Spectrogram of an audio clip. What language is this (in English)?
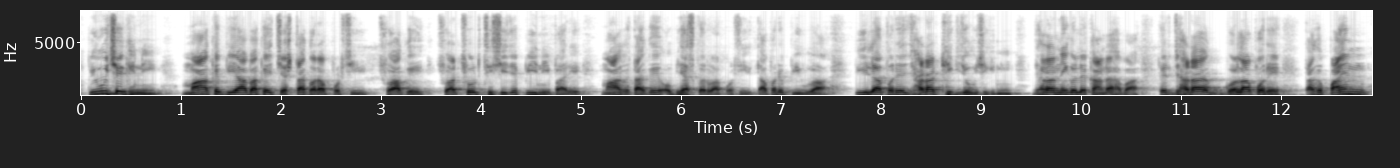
Odia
